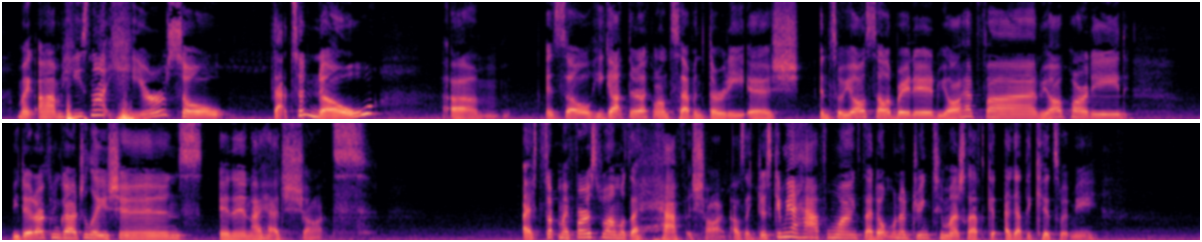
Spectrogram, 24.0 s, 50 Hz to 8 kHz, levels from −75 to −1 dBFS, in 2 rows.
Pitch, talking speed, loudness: 180 Hz, 200 wpm, -20 LUFS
